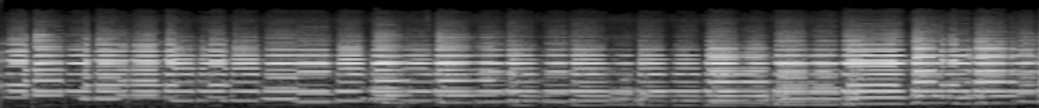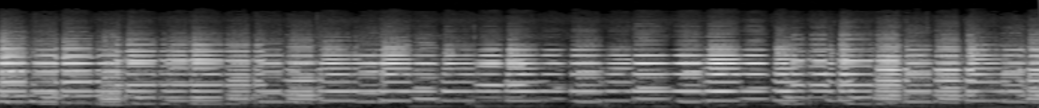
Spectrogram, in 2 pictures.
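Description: Khaen, the Lao/Isan bamboo free-reed mouth organ, playing a lam long-style melody in A minor over steady held drone notes, with an even pulsing rhythm.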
